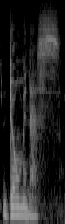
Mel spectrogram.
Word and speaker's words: Dominus: The Latin word for Lord, which is pronounced Dominus.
